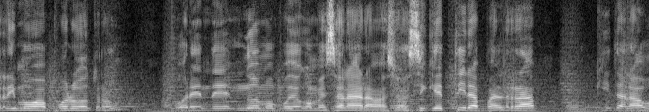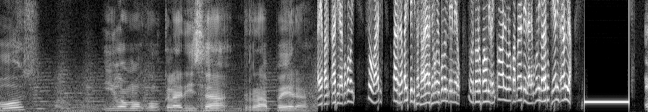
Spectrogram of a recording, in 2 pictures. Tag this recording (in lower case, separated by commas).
speech, music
